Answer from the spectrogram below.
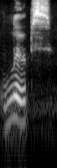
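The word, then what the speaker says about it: loupes: one or two teeth at a time it's pronounced loops with two uh o's and i do that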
